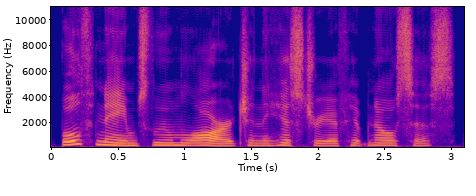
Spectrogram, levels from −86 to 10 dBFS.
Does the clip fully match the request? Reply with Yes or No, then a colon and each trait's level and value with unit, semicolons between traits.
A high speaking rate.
No: average, 175 wpm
